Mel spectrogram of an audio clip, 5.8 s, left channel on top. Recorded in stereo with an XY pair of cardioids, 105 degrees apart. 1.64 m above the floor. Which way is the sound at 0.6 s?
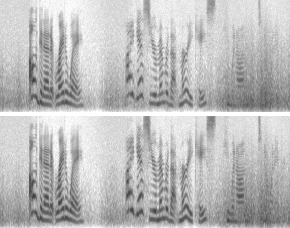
Straight ahead.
